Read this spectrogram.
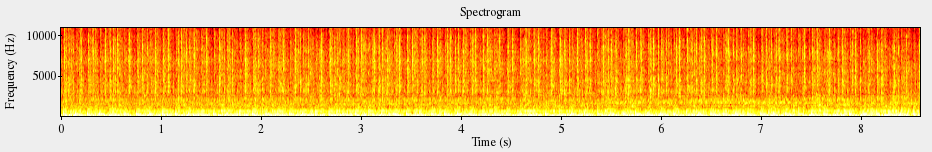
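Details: Turbo Nova V8 after swap to a bigger cam, running with old fouled plugs: choppy, loping idle with uneven big-cam beat, no knocks or clatter; engine sounds healthy.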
